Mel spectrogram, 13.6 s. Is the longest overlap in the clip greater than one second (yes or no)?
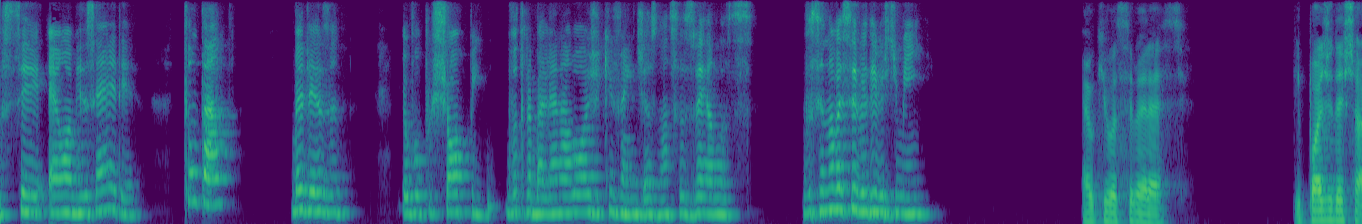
no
